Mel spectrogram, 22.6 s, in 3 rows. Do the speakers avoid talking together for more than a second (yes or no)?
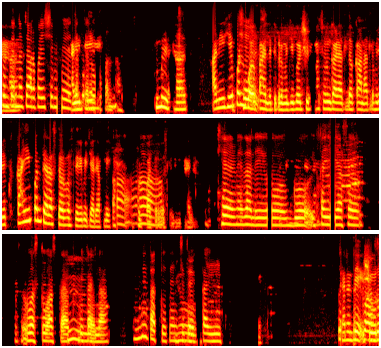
yes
